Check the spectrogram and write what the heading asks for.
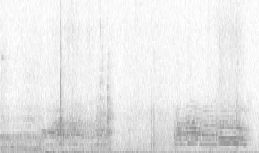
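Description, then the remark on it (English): A cat named Cleo meows twice, fairly loud: a short wavering cry, a pause, then a longer drawn-out meow, over faint background hum. “Kitty, I'm gonna have Cleo in the background on this.”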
